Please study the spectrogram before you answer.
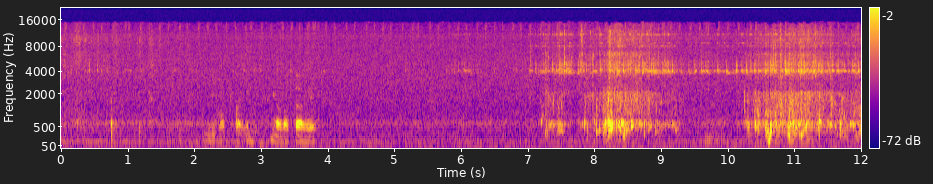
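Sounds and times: water splashing in shallows: 10.2s - 12.0s.

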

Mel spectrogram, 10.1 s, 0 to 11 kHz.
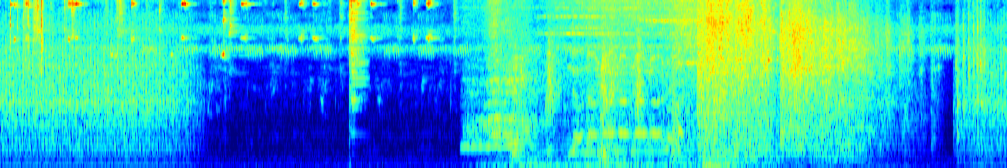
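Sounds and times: engine running: 0.0s - 2.1s
faint high chirps and clicks: 0.1s - 4.6s.

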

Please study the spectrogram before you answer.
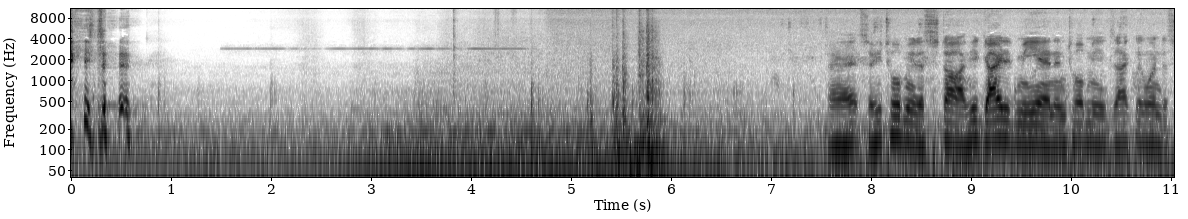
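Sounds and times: van engine running low: 0.0s - 11.0s
hiss: 4.8s - 10.8s
water jets spraying: 4.8s - 11.0s.

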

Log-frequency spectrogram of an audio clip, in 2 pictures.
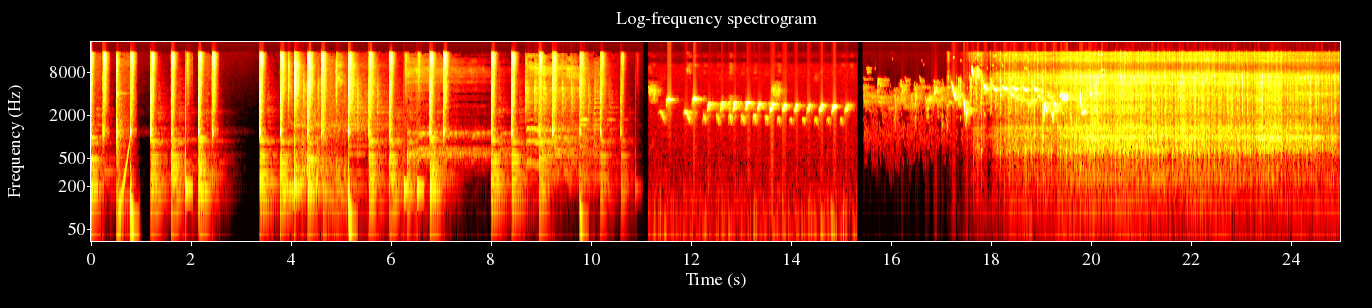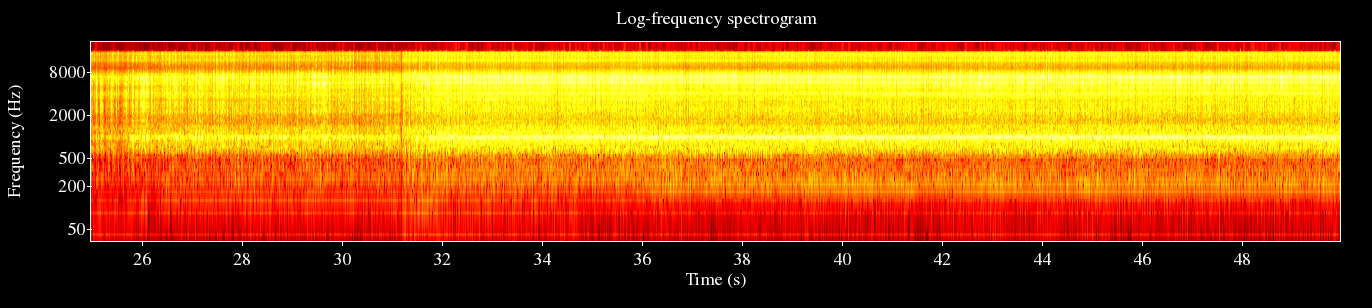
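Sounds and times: bird-like chirps: 11.2s - 20.3s
small motor whirring and whining: 17.6s - 49.9s.

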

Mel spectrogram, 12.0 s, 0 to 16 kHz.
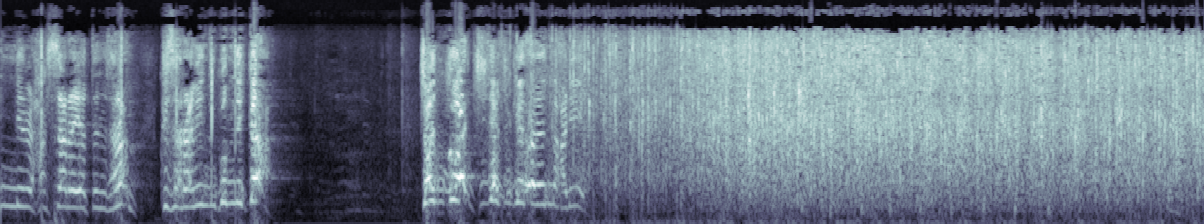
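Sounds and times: audience applauding: 5.0s - 12.0s.

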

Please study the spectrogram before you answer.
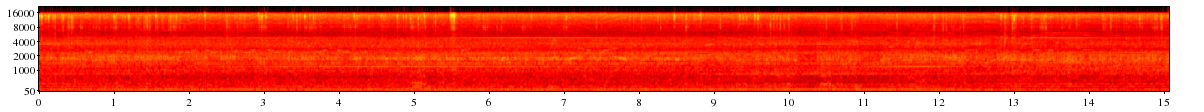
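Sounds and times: low hum: 0.0s - 15.0s
stepper motors whirring: 0.0s - 15.0s.

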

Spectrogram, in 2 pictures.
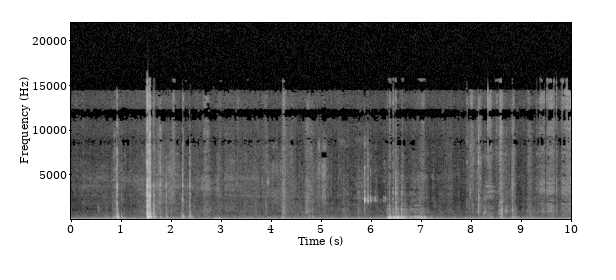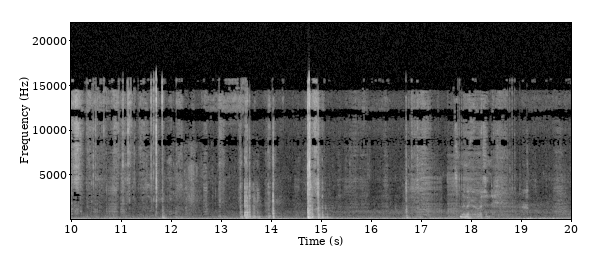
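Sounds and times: plastic bottle knocking and scraping: 0.8s - 2.6s, 5.8s - 7.3s.

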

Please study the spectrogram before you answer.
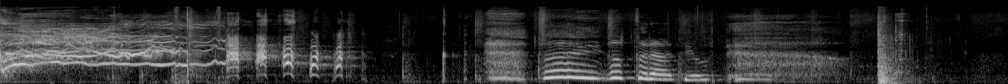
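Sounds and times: man shrieking: 0.0s - 2.3s.

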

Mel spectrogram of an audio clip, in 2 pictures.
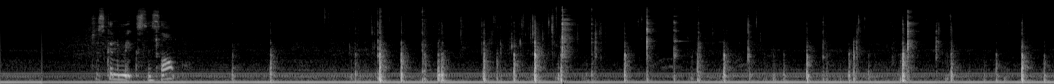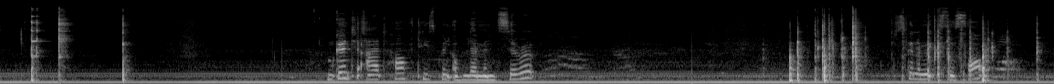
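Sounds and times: low hum: 0.0s - 21.0s
spoon clinking against glass bowl: 10.8s - 11.3s.

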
